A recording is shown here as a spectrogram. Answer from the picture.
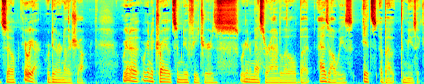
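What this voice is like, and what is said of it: Slightly hoarse, rough voice. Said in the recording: “apologies for the voice. I'm a little bit hoarse ... after a long run, I end up sort of straining a little bit vocally. So a little rough in the voice today”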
